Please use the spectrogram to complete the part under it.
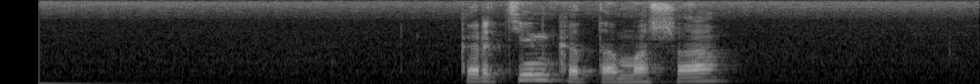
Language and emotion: Russian, neutral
